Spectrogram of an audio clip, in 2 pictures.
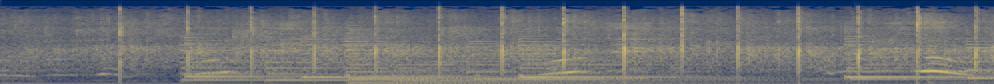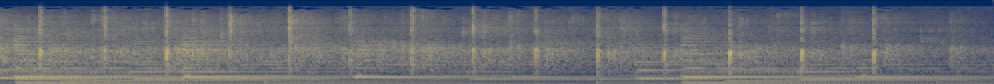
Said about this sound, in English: Why don't we just stop for a moment? Let's just give the Lord a hand clap of praise right now.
